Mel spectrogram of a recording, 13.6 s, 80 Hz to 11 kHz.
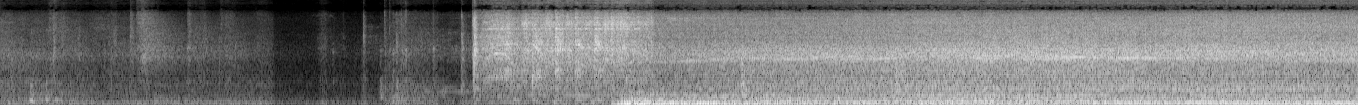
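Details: Turbo Nissan 240sx with prototype intake built from the stock intake and MAF relocated away from turbo: short crank, then catches cleanly and settles into a smooth, even idle with no stumbling; normal start and idle.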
